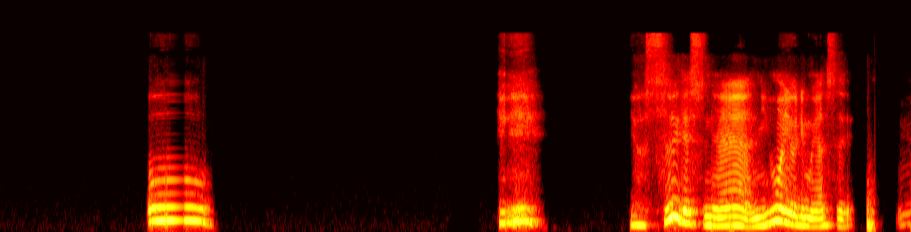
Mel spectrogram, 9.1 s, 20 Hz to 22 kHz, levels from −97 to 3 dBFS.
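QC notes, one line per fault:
1.71–1.87 s and 4.48–4.83 s, call audio freeze: Packets were likely held up in transit, so the jitter buffer ran dry and the receiver had to fill the wait. At 1.71 s it extends the last sound for about 130 ms as a brief fading buzz or hiss. At 4.48 s the wait lasts about 315 ms, and almost all of it is silence. Both times the speech resumes where it stopped, so nothing is lost, only delayed.
2.28–2.35 s and 2.69–2.74 s, short stall from a late packet: Each time, a single packet arrived after it was due and the jitter buffer briefly emptied. The receiver held the last sound for about 30 ms and then about 24 ms, until the packet came. The speech then continues from the same point, leaving a slightly stretched sound with a slight buzz or dip instead of a gap.
8.76–9.11 s, one channel inverted: One stereo channel has likely flipped polarity, so on a mono sum the shared centre content cancels. 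The level drops by about 18 dB through the final stretch of the clip. Only the small difference between the channels survives, a faint trace of the speech.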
